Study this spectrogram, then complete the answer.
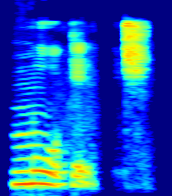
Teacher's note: Notice here you don't pronounce the t sound.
